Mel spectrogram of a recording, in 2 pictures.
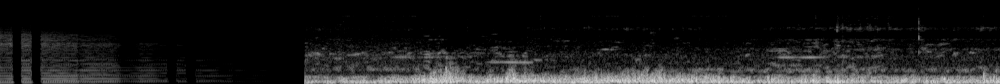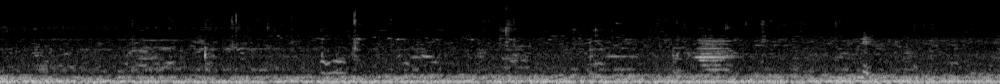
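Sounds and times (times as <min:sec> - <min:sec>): faint distant voices: 0:03.1 - 0:20.0
low rumble: 0:03.1 - 0:20.0.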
